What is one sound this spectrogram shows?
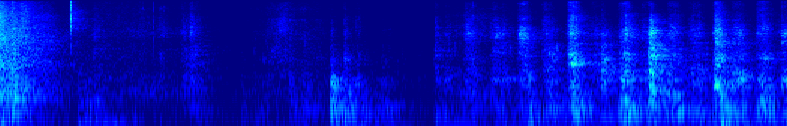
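Hands tap and rustle against sheet metal close by.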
